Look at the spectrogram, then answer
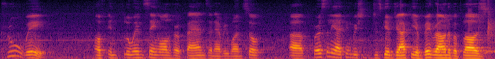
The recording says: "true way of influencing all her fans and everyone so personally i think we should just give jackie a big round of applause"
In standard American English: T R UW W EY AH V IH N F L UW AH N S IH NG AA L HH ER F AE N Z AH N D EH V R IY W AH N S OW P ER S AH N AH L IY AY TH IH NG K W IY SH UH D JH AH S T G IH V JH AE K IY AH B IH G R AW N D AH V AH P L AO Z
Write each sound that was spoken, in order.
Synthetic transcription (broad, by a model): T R UW W EY AH V IH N F L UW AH N S IH NG AA L HH ER F AE N Z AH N EH V R IY W AH N S OW P ER S AH N AH L IY AY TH IH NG K W IY SH UH D JH AH S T G IH V JH AE K IY AH B IH G R AW N D AH V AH P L AO Z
